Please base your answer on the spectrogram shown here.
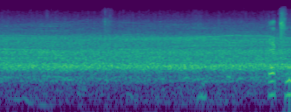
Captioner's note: cheering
